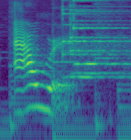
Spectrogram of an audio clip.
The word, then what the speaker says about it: hour: The correct pronunciation is our hour.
